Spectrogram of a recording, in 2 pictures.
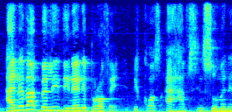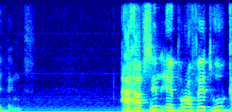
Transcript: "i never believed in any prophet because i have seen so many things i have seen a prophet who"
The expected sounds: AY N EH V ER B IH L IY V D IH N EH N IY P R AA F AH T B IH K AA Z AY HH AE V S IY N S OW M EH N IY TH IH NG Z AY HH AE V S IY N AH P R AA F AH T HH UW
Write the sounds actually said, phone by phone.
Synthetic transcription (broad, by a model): AY N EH V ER B IH L IY V D IH N EH N IY P R AA F AH T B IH K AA S AY HH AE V S IY N S OW M EH N IY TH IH NG S AY HH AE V S IY N AH P R AA F AH T HH UW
